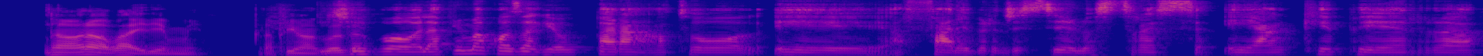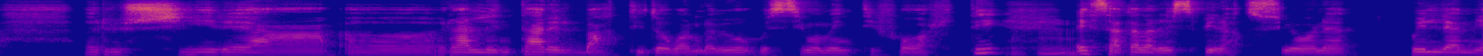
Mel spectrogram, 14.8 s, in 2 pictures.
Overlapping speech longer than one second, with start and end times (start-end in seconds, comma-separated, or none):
none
